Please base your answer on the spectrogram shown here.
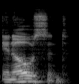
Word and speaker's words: innocent: option uh let's check innocent I innocent we don't say innocent we don't say innocent that's innocent first syllable uh so impatient pay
